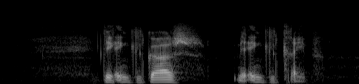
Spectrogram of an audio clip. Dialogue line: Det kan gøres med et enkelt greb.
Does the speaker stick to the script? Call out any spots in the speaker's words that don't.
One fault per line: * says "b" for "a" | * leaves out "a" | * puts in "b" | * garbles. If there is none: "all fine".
* says "enkelt" for "kan"
* leaves out "et"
